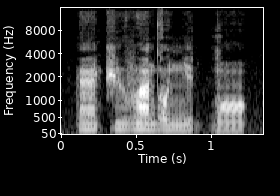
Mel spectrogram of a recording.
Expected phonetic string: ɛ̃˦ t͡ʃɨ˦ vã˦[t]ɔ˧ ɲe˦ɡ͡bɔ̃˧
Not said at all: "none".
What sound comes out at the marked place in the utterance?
d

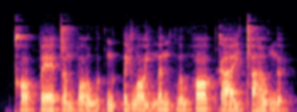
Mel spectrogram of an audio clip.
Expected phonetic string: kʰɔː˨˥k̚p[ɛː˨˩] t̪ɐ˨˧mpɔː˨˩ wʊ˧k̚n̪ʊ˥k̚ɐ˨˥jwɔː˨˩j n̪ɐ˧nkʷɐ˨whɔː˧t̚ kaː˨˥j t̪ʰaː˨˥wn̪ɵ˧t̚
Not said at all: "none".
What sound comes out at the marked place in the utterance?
ɛː˨˧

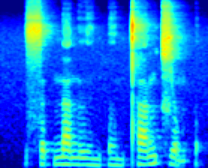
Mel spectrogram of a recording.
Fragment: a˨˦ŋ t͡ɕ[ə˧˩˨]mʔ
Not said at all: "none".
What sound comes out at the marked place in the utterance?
ə̰˧˨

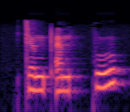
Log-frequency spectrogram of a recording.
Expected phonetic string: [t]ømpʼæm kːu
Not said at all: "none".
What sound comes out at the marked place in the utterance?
t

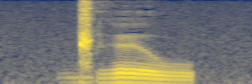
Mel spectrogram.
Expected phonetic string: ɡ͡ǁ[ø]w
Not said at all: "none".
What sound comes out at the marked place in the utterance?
ø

